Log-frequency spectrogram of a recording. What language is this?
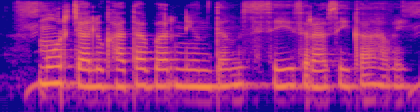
Chhattisgarhi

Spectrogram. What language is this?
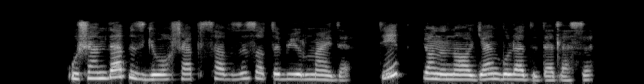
Uzbek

